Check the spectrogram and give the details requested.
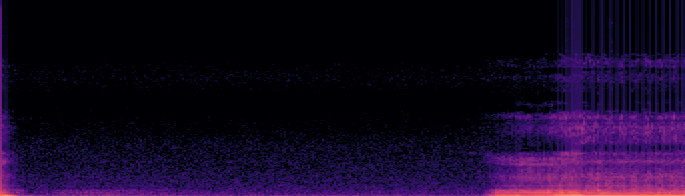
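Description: After a few seconds of quiet, one loud, deep, rattling inhaled snore begins; snoring.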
